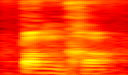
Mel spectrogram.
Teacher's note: बीच में पा, फिर नून की आवाज़ आ रही है, फिर खा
